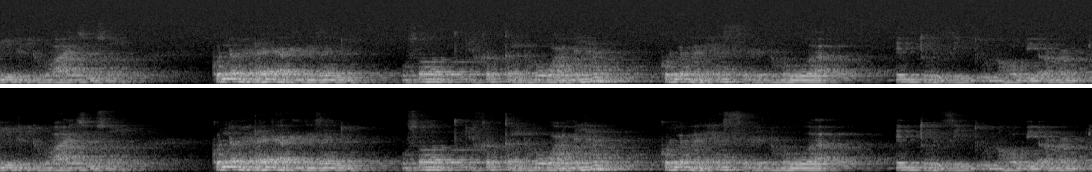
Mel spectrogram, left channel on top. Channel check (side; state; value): left; noise; hiss, 17 dB below the sound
